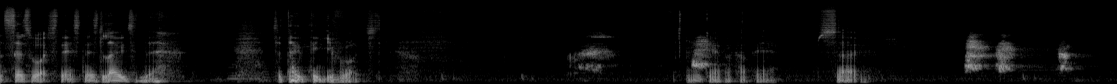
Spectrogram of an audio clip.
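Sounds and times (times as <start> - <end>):
speech: 0.0 - 3.9, 6.9 - 8.8
dogs barking: 6.9 - 7.2, 9.6 - 10.9.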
